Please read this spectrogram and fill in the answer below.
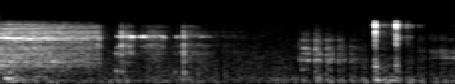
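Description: Two quick computer mouse clicks close together near the end, the button press opening a toolbar menu.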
